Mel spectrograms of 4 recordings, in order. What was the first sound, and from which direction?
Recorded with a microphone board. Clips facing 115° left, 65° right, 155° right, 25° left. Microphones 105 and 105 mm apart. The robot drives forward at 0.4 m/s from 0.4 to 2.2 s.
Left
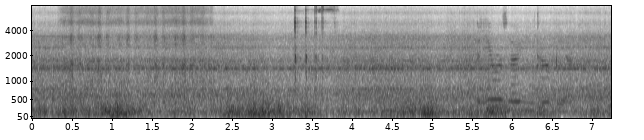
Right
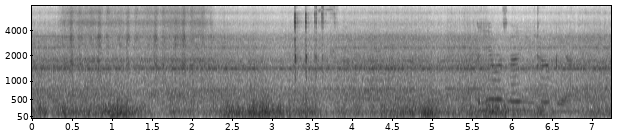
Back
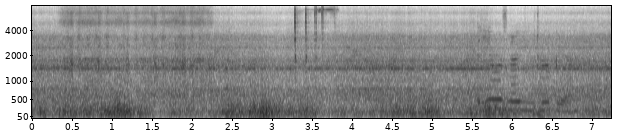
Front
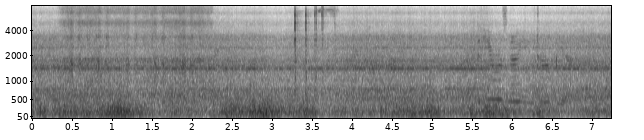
A dropped coin, 30° left.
